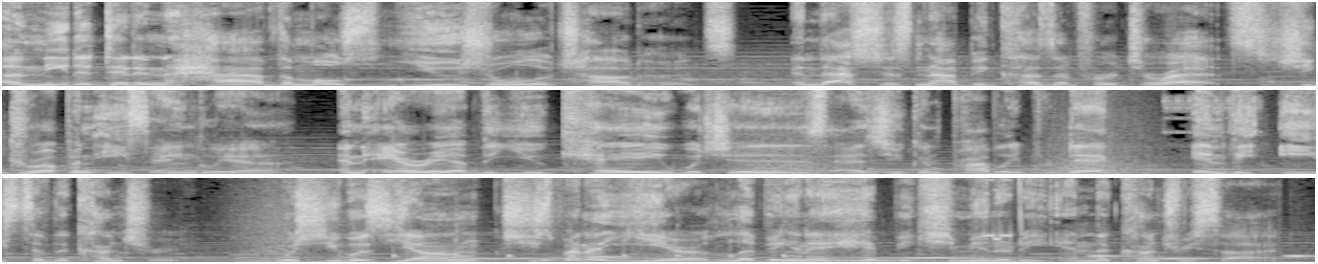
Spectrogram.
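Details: Adult male narrator; normal fluent speech.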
